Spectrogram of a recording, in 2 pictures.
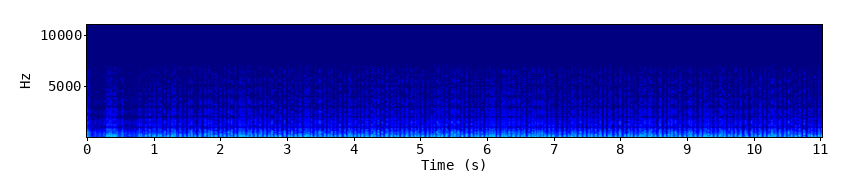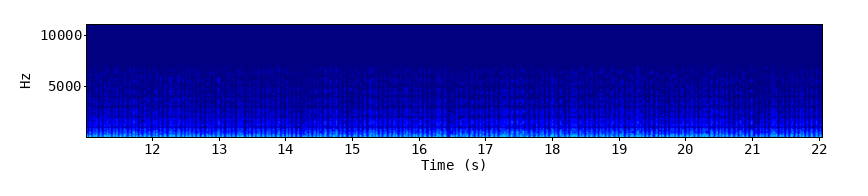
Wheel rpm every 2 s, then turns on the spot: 40, 220, 230, 230, 230, 230, 230, 220, 230, 230, 230.
none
